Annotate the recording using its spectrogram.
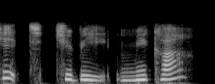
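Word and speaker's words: Mikkah: I would like it to be Mika. I would like it spelled M-I-K-K-A-H, but pronounced Mika.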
